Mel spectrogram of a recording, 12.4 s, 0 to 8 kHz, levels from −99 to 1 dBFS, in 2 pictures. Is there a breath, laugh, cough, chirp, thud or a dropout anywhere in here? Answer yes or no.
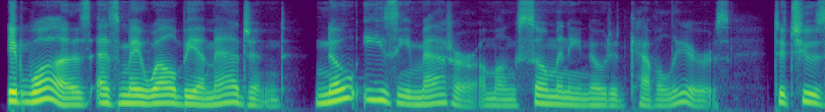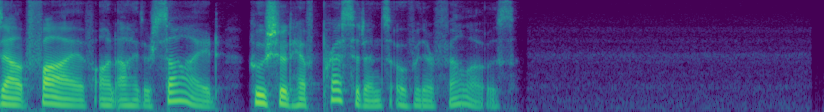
no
